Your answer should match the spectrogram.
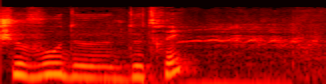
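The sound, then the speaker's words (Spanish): A Percheron horse gives a single loud whinny with a wavering, quivering pitch that trails off into a lower drawn-out tone lasting about two seconds. “La raza percherona nació en nojon le retrou y sus orígenes son las primeras cruzadas.”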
